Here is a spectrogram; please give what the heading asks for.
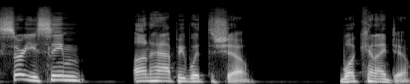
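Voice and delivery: courteous, polite customer-service tone. Retelling how Jerry Seinfeld handles a heckler: imitating Jerry Seinfeld's customer-service tone. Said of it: "Jerry Seinfeld treats it like a, a, uh, customer service issue".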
